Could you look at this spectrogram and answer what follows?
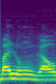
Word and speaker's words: Balungao: po siya ng kwento na balon ugaw which ang ibig sabihin po ay young widow at naging ang pronunciation po Later on a balung ang Balungao bago ito naging bayan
